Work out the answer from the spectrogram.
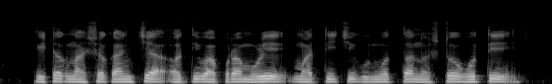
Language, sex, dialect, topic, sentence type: Marathi, male, Varhadi, agriculture, statement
